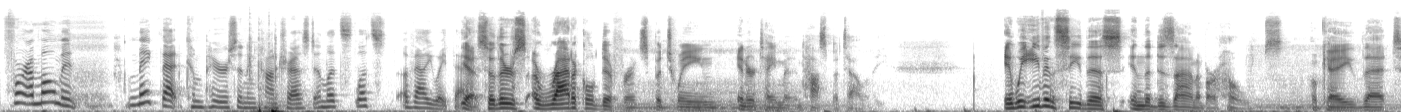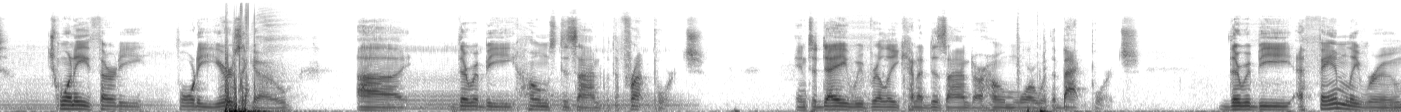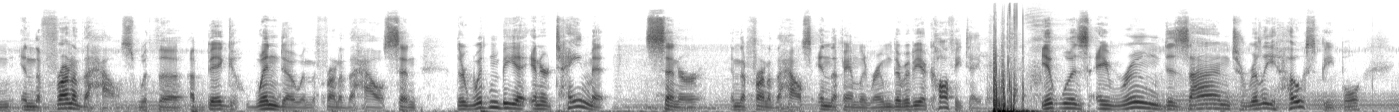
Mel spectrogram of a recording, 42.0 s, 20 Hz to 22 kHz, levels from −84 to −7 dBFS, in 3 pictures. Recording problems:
hiss; loud; throughout; 2 dB below the speech

